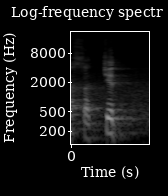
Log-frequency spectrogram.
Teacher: फिर आगे है सच्चित, तो सत चित। अब यहाँ पर तवर्ग है और चवर्ग का योग मिल गया, चित का च, तो त के स्थान पर क्या हो जाएगा? च हो जाएगा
